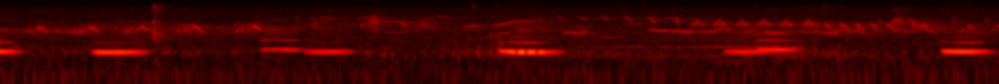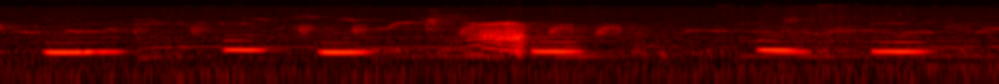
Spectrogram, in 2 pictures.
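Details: Forest-pond concert of European fire-bellied toads and pool frogs: steady low hooting notes from several toads, roughly one every second, with a loud grating croak midway and scattered bird chirps in the background.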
